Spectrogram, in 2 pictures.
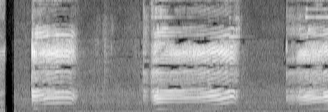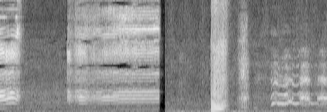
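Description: Kitten meowing four times, each meow bending up and down in pitch, then a short, louder cry near the end.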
